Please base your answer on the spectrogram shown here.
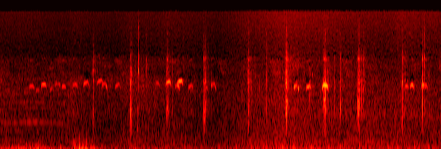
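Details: Five-week-old pet emu chicks give brief, high, piping chirps in loose clusters, interrupted by sharp clicks and tapping, with a low rumble and a faint steady tone early on.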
